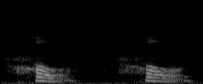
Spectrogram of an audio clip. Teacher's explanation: Whole is a fricative. However, there's no closure in the mouth. It's actually just a narrowing of the glottis in the larynx. So the only narrowing that's occurring is down there in the larynx. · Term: H sound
